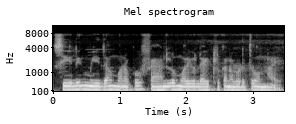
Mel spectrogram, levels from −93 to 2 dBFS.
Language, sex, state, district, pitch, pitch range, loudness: Telugu, male, Telangana, Mahabubabad, 125 Hz, 120-130 Hz, -12 LUFS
